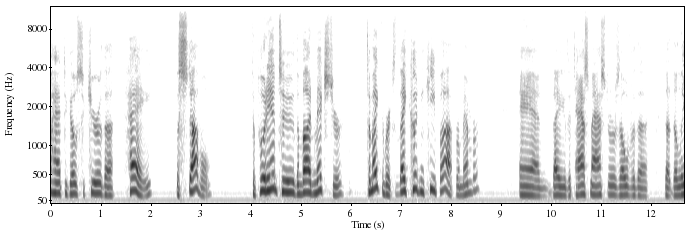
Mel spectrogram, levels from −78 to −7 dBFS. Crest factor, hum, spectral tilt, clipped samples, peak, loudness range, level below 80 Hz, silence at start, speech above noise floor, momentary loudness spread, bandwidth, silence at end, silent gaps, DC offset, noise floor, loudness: 20 dB; none; -6.5 dB/octave; under 0.1%; -12 dBFS; 6 LU; -66 dBFS; 0 s; 34 dB; 14 LU; 11 kHz; 0 s; none; under 0.1%; -65 dBFS; -32 LUFS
